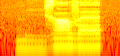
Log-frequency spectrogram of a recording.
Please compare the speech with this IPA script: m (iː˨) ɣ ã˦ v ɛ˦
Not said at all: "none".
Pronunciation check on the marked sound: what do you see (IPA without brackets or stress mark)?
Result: iː˨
